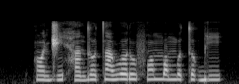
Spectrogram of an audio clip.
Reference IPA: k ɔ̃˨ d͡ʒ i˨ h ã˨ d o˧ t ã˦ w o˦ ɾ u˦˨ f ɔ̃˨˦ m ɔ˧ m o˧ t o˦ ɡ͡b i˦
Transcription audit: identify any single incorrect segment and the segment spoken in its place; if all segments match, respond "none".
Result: none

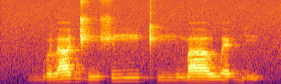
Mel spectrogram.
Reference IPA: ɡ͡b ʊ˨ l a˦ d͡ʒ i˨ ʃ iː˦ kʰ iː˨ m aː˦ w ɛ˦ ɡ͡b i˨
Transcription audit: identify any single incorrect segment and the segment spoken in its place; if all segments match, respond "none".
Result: none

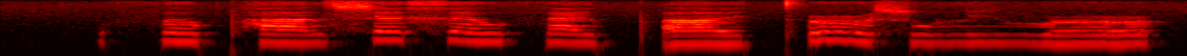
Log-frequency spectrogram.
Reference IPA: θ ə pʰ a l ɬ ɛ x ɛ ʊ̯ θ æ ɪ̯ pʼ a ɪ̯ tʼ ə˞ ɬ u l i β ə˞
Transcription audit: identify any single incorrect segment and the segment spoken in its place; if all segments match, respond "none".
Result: none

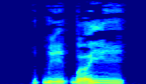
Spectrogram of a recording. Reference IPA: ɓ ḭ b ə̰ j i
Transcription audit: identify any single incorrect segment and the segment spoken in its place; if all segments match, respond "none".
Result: b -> ɓ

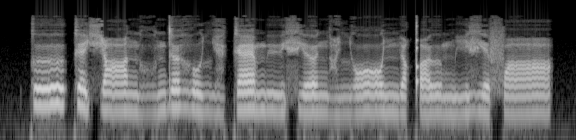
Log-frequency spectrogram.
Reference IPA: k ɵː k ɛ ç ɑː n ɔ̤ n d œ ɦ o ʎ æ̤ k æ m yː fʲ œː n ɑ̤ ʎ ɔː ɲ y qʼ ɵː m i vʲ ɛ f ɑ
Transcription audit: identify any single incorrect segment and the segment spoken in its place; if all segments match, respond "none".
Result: none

